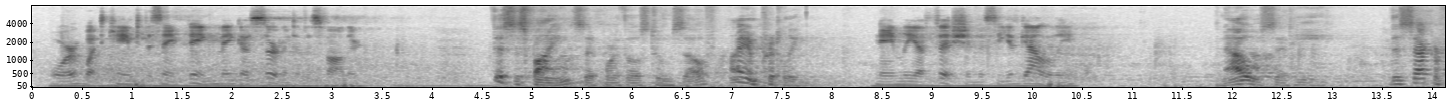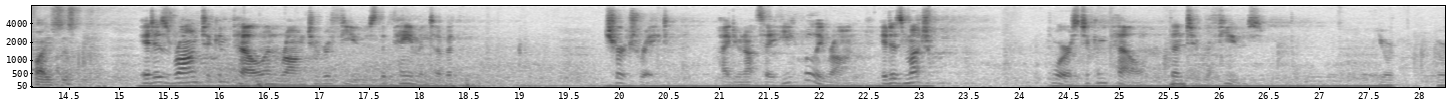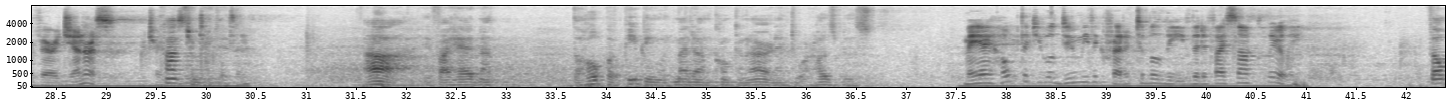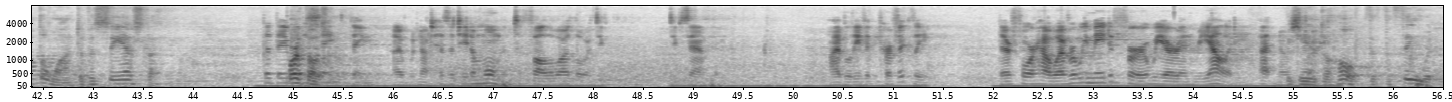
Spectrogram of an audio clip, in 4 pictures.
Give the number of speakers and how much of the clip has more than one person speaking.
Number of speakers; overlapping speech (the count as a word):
two, about 4%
